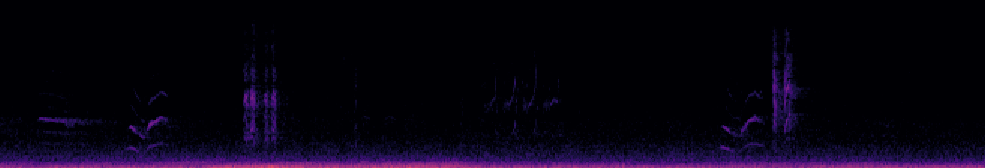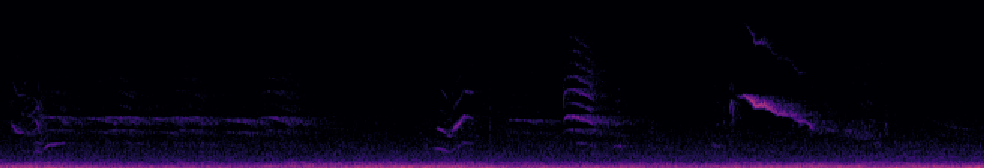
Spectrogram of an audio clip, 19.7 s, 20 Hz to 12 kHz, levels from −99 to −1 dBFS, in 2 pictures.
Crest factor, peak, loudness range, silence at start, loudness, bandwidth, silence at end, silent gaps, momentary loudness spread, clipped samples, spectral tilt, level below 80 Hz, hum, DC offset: 20 dB; -36 dBFS; 9 LU; 0 s; -56 LUFS; 9.4 kHz; 0 s; none; 11 LU; under 0.1%; -7.5 dB/octave; -66 dBFS; none; under 0.1%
